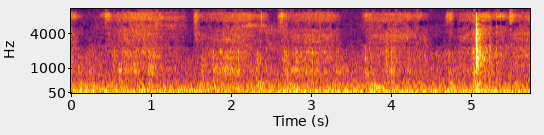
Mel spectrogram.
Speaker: firmly grasp the two pieces of canvas take it through and you're going to hear that clicking sound that's just the rollers doing their job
